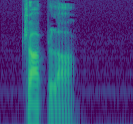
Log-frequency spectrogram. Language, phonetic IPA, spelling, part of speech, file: Polish, [ˈt͡ʃapla], czapla, noun, Pl-czapla.ogg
